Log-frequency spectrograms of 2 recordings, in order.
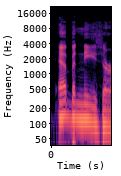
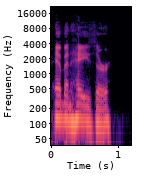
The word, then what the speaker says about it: Ebenezer: So several weeks ago, I preached a message on Ebenezer, or Ebenhazer is a better pronunciation of it.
